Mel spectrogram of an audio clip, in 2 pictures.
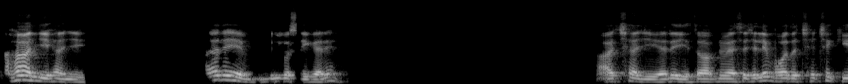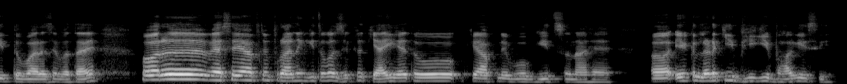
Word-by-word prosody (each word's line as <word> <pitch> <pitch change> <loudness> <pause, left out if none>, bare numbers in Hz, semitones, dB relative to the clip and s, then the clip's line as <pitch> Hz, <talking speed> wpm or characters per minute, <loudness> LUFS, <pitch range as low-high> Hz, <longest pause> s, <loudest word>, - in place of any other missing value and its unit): हाँ 210 0 +5
जी, 155 -6 -1
हाँ 140 - -2
जी। 115 -3 -7 1.2
अरे! 210 0 0 0.2
बिल्कुल 145 +1 -6
सही 125 -4 -7
कह 120 -1 0
रहे - - -4
हैं। - - -17 2.5
अच्छा, 135 +1 -4
जी। 120 -3 -5
अरे, 125 +4 -1
ये 120 -3 -3
तो - - -2
आपने 130 +2 -3
वैसे 135 +2 -2
चलिए 150 +5 -2
बहुत 145 -4 -3
अच्छे-अच्छे 150 +2 -6
गीत 145 0 -8
दुबारा 125 -1 0
से - - -8
बताए 120 +3 -1 0.6
और 220 0 +6 0.5
वैसे 195 +2 +4
आपने 195 0 0
पुराने 170 +1 0
गीतों 170 +1 -7
का 180 - +1
ज़िक्र 150 +2 -10
किया 180 - -2
ही - - 0
है 470 - +2
तो 475 0 +3 0.2
क्या - - 0
आपने 140 +1 -7
वो 130 0 -7
गीत 125 +1 -10
सुना 120 -2 -8
है? 115 -1 -8 0.4
अ, - - -4
एक 160 +4 0
लड़की 175 +2 0
भीगी-भागी 150 -1 -7
सी? 120 -5 -17
145 Hz, 165 wpm, -23 LUFS, 130-180 Hz, 2.5 s, और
